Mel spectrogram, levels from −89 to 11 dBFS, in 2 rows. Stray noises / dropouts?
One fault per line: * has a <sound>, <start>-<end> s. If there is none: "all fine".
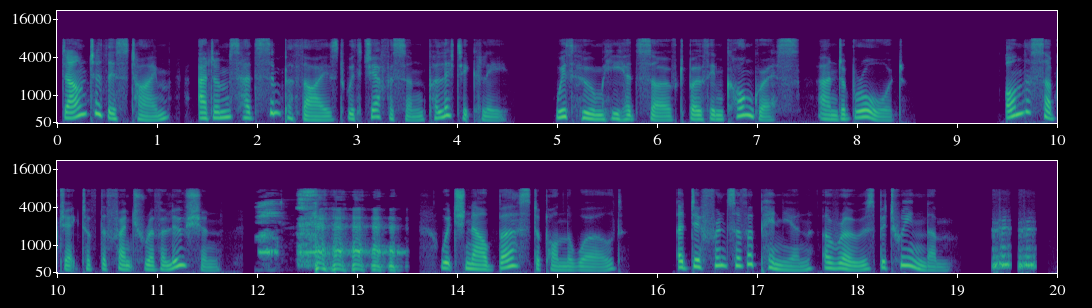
* has a laugh, 12.0-13.5 s
* has a laugh, 19.3-19.8 s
